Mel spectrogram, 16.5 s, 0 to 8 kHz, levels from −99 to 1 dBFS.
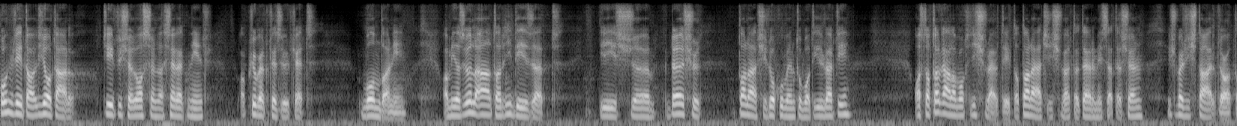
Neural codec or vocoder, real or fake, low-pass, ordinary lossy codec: autoencoder, 22.05 kHz, a latent of 192 numbers a frame, VITS, trained on many speakers; fake; 7.2 kHz; none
